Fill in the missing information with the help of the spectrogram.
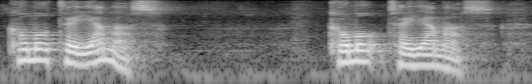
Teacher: Te llamas is you call yourself. And you turn it into a question by going up at the end of the sentence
